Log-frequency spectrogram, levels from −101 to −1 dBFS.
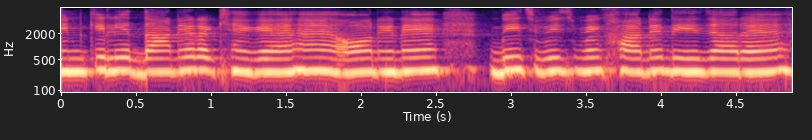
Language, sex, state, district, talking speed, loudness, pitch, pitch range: Hindi, female, Punjab, Pathankot, 185 wpm, -12 LUFS, 275 Hz, 265-285 Hz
